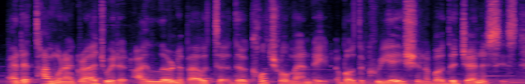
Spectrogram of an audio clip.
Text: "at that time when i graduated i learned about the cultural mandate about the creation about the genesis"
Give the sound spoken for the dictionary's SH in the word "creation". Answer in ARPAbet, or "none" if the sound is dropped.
SH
